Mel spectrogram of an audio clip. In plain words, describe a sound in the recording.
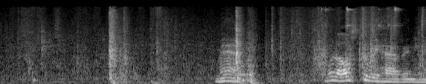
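Cardboard rustles and scrapes as a box is rummaged through.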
